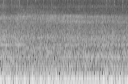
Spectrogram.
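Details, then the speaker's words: Project truck starting for the first time: deep, steady rumble with a regular low puffing pulse at each firing from an exhaust leak. "yes good they're opening the garage door that's good got an exhaust leak"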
